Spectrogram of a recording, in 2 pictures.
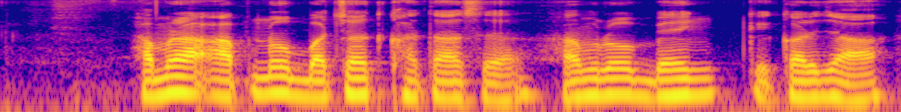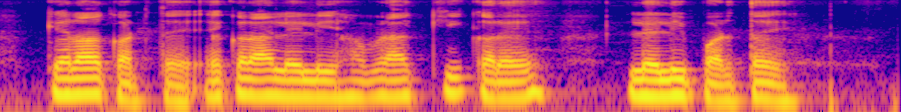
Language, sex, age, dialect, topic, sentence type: Maithili, male, 18-24, Angika, banking, question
